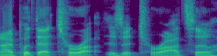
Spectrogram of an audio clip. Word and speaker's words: terrazzo: And I put that is it terrazzo? How do you say that? Terrazzo. Terrazzo. You gotta do the whole accent with it.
